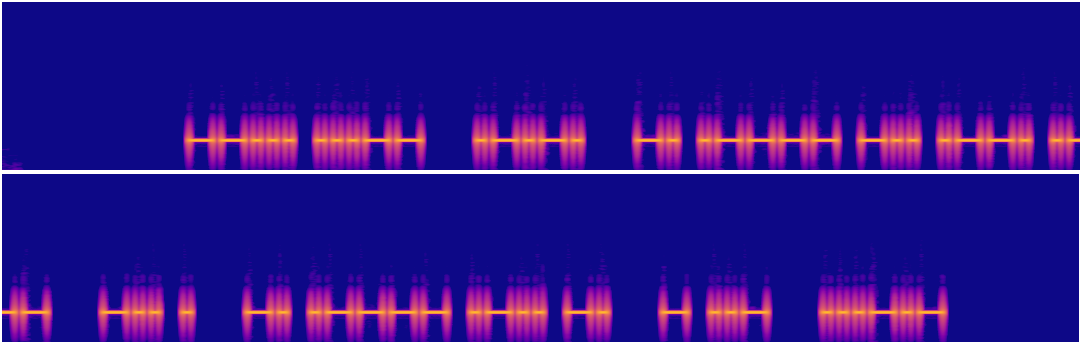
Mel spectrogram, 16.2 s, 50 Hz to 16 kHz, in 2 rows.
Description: Morse code, heard as a keyed tone, about 21 wpm, 700 Hz. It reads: 73 <AR> N1DPW DE N1LN TU <SK>
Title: Practice QSO - Exchange 4 - Ending - 20wpm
